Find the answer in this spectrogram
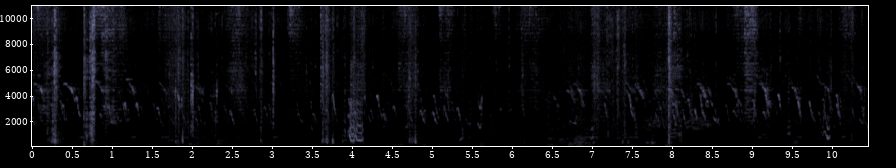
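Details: Several captive-bred grey francolin chicks peeping as they feed. Short high downslurred notes tumble over one another, and sharp taps and rustling handling noises break in.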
